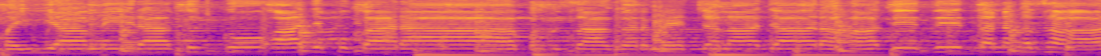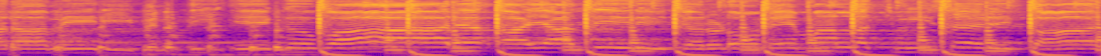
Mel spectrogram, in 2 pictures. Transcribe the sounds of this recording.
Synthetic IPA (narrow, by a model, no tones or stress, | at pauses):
məɪjaːmeːɾaːt̪ʊkoːaːd͡ʒpʊkaːɾaːbʱɐmsaːɡəɾmẽːt͡ʃɐlaːd͡ʒaːɾɐɦaːd̪eːd̪eːt̪ənksəɦaːɾaːmeːɾiːbɪnt̪iːʔeːkʋaːɾaːjaːt̪eːɾeːt͡ʃɐɾɽõːmẽmãːləkmiːsəɾekaːɾ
